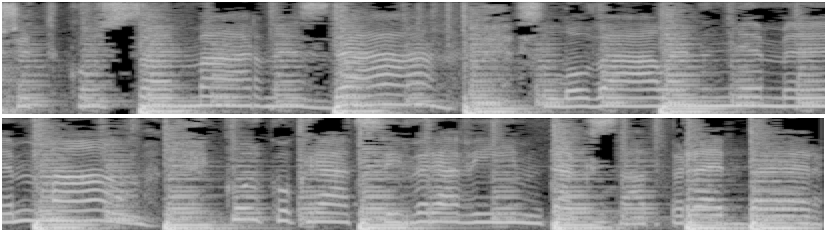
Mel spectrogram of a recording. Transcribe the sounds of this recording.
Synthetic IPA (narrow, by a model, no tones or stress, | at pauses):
fʃɛt̪kɔsamaːɾnɛzd̪aːslɔʋaːlɛnɲɛmɛmːaːmkɔʎkɔkɾaːt̪sivɾaviːmt̪aksapɾɛbɛɾ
